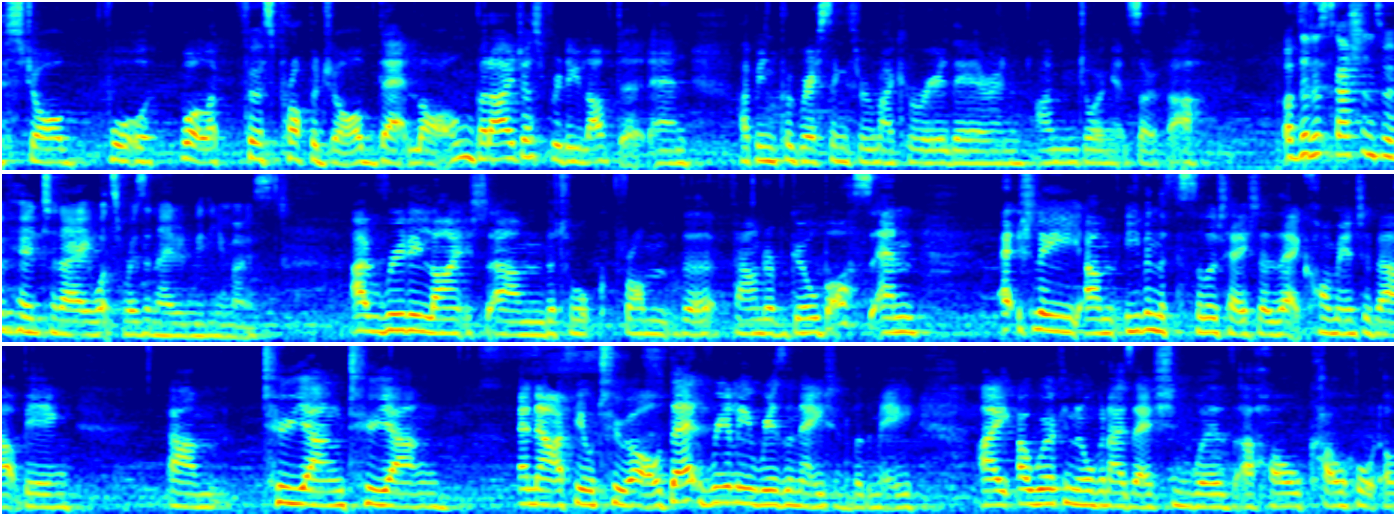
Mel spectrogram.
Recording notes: Live from Trans-Tasman Business Circle Women Leaders Summit.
